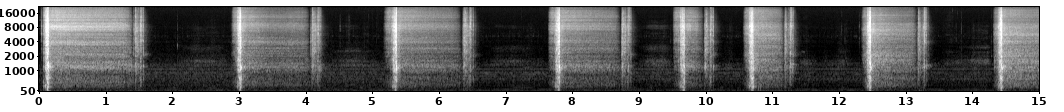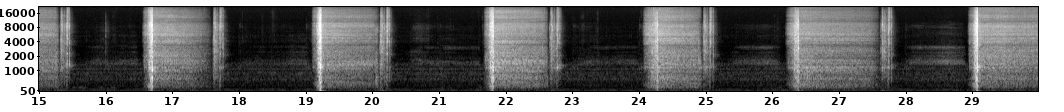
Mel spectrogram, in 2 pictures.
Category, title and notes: Sound effects > Objects / House appliances
FOLYProp-Blue Snowball Microphone, CU Party Blowout, No Horn Nicholas Judy TDC
A party blowout without horn.
Blue-Snowball, Blue-brand, party, blowout, foley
